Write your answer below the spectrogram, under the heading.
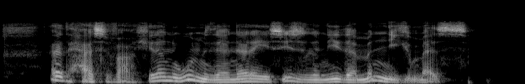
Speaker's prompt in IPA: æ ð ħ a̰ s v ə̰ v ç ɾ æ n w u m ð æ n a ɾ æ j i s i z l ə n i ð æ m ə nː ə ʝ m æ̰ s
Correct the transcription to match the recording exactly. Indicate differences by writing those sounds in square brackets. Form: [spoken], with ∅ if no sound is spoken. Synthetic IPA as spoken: æ ð ħ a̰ s v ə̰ [ʁ] ç ɾ æ n w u m ð æ n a ɾ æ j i s i z l ə n i ð æ m ə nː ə ʝ m æ̰ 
